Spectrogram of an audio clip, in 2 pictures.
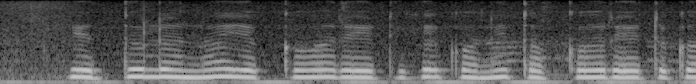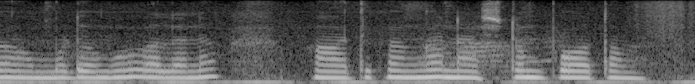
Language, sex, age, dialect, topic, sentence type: Telugu, female, 18-24, Utterandhra, banking, statement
